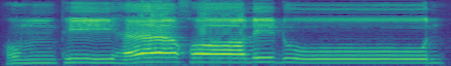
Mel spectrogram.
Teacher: 3 سے 5 الف کے برابر کھینچ کر وقف کریں گے، مد العارض وقفی ہوگا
